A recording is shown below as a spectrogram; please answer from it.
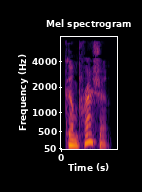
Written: compression

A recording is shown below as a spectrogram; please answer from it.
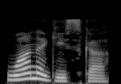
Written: wanageeska

